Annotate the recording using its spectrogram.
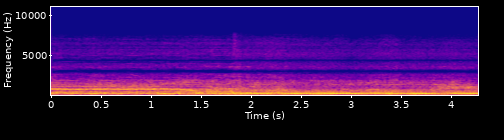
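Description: Slammer by Hamer Explorer-style electric guitar holding ringing notes: a higher note fades out about a second and a half in, and a lower note rings on from about two seconds.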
